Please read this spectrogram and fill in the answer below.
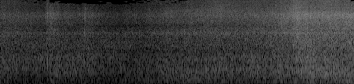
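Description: Wind buffeting the microphone over small waves washing on the shore, growing louder near the end.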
